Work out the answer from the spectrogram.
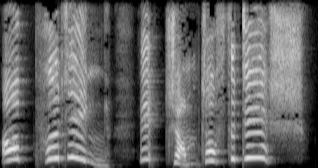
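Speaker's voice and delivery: very high, loud shriek of horror; horrified scream. A narrator's reading. Children seeing their pudding thrown out, horrified shriek. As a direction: scream like the pudding came alive. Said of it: "The children screamed in horror".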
